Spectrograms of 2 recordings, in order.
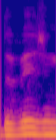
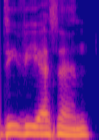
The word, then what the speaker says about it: DVSN: First of all, shouts to you for telling me how to pronounce that because I definitely was just saying DVSN.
